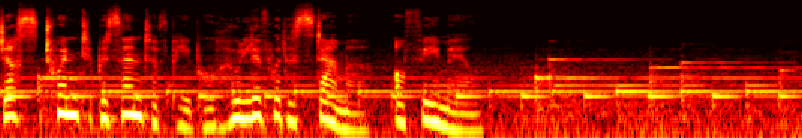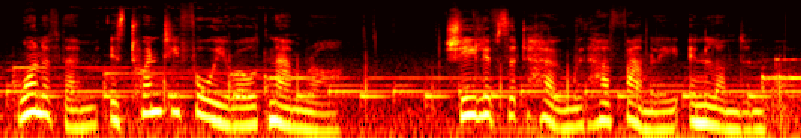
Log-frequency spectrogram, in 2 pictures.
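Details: Adult narrator; normal fluent speech.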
